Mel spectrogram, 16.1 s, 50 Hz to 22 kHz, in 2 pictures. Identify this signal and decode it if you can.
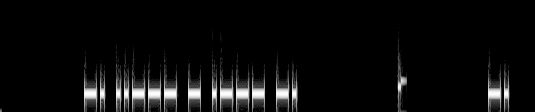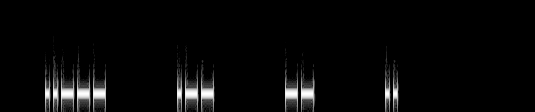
Morse code, heard as a keyed tone, about 20 wpm, spaced as for 10 wpm, 700 Hz. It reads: N2TJN N2WMI
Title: USA Call Signs - 5 Characters - 6x Character Spacing - 20wpm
